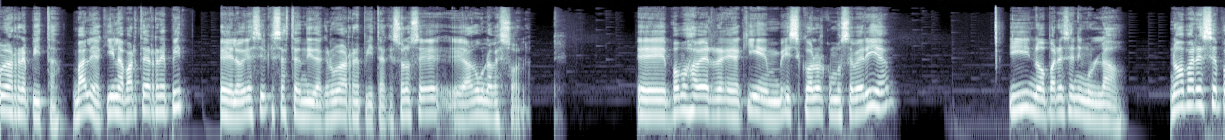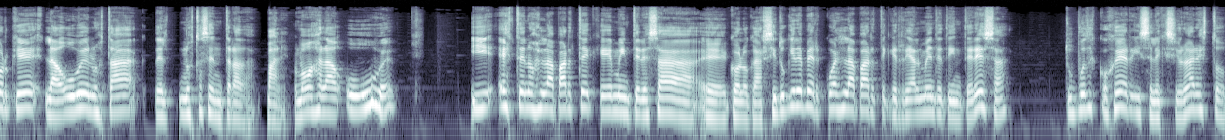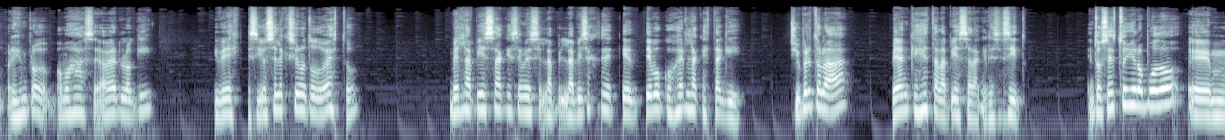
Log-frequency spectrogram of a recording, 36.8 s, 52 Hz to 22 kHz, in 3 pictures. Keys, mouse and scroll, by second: 1.7 click, 3.5 scroll down 3, 3.7 middle click, 6.4 click, 8.3-9.0 scroll down 1, 9.3 middle click, 10.3 middle click, 11.3 middle click, 11.4 middle click, 16.1 click, 16.8 middle click, 18.0 right click, 20.9 middle click, 24.0 right click, 25.9 click, 26.7 right click, 27.1 shift+right click, 27.6 right click, 28.8 shift+right click, 32.4 a, 33.5 right click, 34.9 right click.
